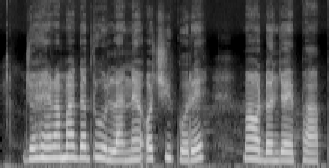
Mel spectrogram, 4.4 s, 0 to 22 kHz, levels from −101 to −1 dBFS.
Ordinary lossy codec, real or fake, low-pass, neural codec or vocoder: none; fake; none; vocoder, 44.1 kHz, 128 mel bands every 256 samples, BigVGAN v2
